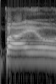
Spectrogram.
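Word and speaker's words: भ्यो: Petri is spelled Pitri, and Petri Bio is Petri plus Bhyo, and that's pronounced bio. The Okay.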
